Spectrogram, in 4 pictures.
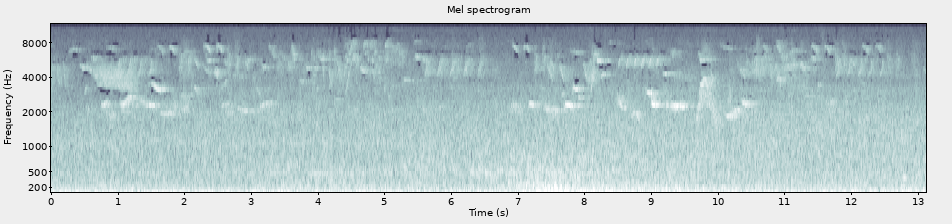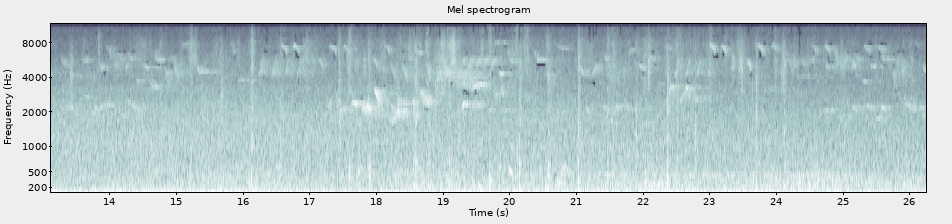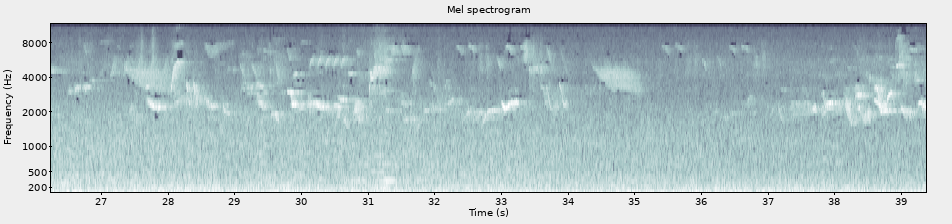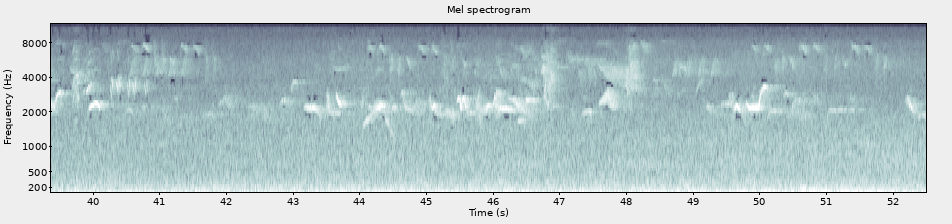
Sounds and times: birds 0:00.0 - 0:52.5

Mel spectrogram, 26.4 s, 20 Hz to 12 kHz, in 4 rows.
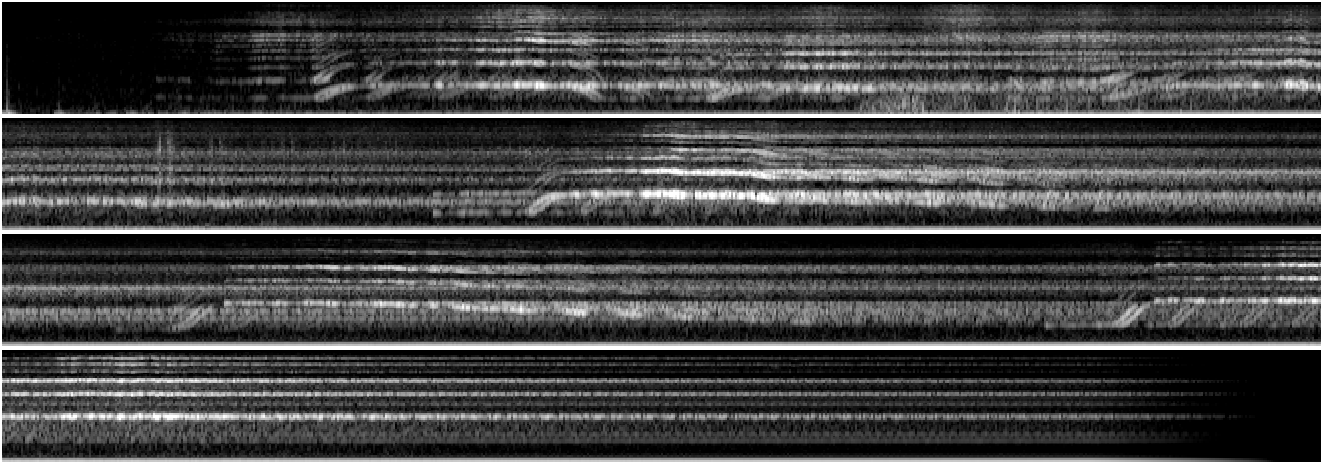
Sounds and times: singing 0:00.8 - 0:23.6

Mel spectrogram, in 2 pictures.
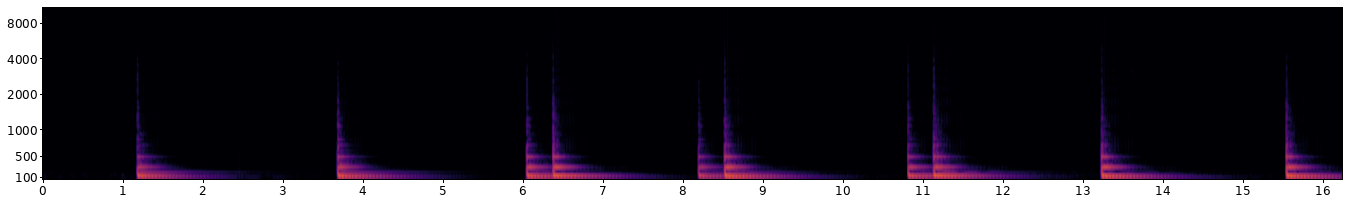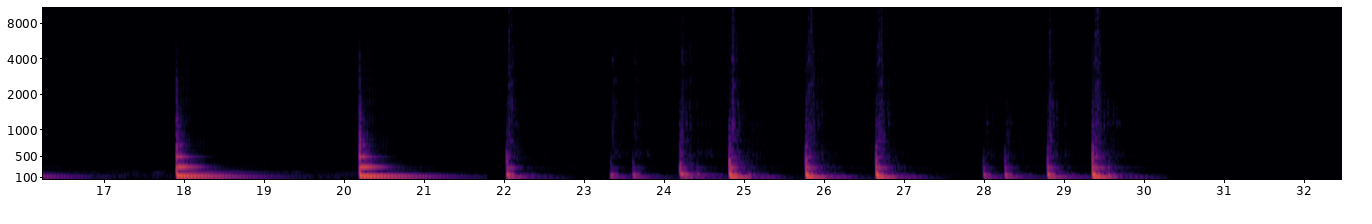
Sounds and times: Playing several drums 0:10.8 - 0:11.7
Playing several drums 0:17.9 - 0:18.8
Playing several drums 0:22.0 - 0:22.5
Playing several drums 0:23.3 - 0:27.3
Playing several drums 0:28.0 - 0:30.0

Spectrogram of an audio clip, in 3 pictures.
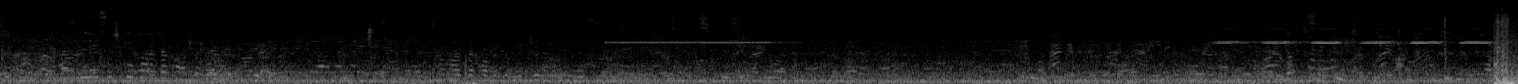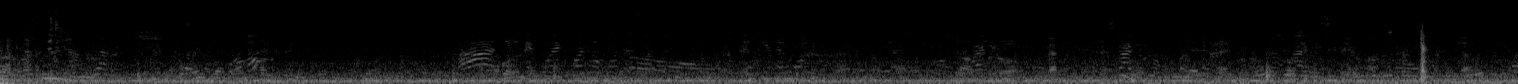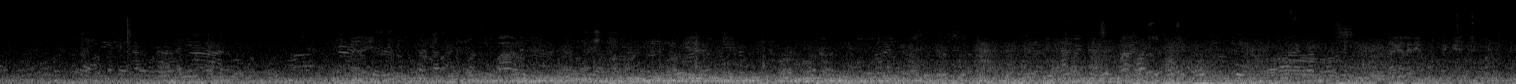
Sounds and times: train arriving 0:00.0 - 0:15.4
people entering the train 0:00.0 - 0:45.5
voices of speakers 0:00.0 - 0:45.5

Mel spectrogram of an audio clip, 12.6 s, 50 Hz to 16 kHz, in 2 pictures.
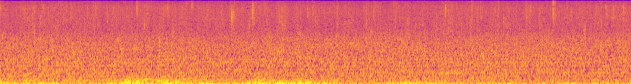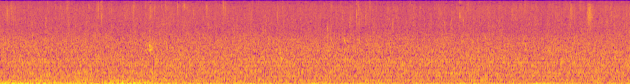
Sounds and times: Rain falling on streets 0:00.0 - 0:12.6

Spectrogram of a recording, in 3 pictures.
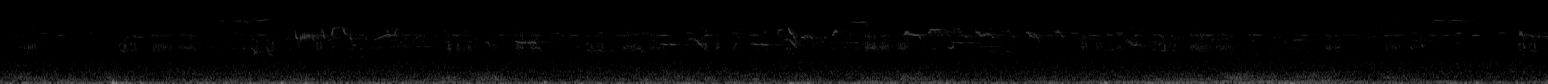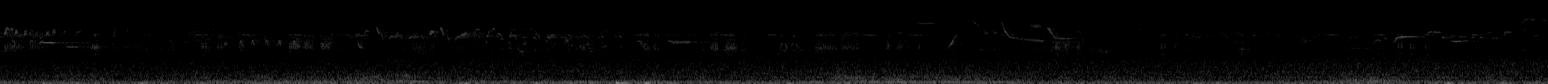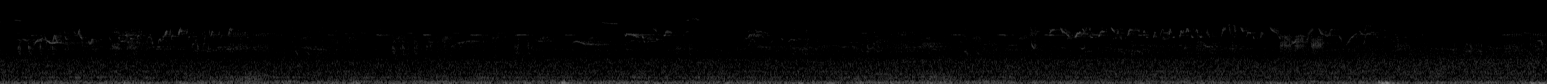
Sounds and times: Subdued birds 0:00.0 - 0:46.4

